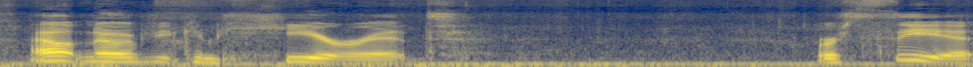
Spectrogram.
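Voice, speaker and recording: In a relaxed tone with vocal fry, a woman talks with lively intonation. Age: 60s. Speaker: dog rescue ranch owner. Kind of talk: casual walking video tour. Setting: outdoors. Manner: relaxed, chatty.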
